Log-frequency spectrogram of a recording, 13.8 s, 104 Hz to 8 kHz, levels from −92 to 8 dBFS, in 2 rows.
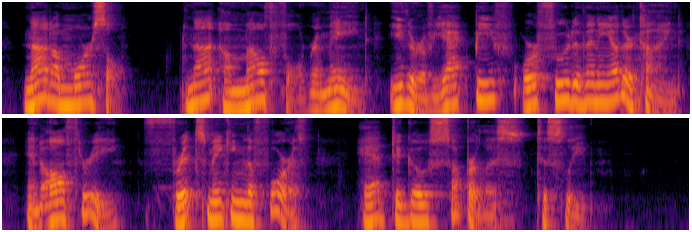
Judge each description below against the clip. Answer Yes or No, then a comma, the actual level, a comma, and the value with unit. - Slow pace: Yes, slow, 130 wpm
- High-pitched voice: No, medium, 145 Hz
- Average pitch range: Yes, average, 4.5 semitones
